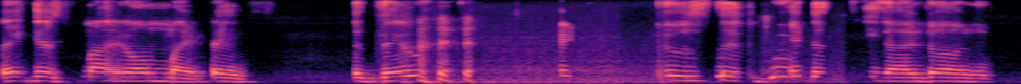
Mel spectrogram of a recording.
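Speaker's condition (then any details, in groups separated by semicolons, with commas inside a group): Cerebral palsy, mild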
